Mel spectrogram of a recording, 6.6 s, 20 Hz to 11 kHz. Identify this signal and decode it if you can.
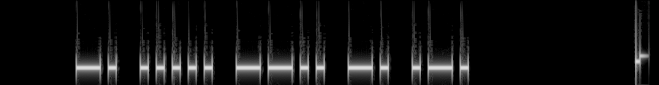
Morse code, heard as a keyed tone, about 15 wpm, 700 Hz. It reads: N5ZNR
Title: USA Call Signs - 5 Characters - 4x Character Spacing - 15wpm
